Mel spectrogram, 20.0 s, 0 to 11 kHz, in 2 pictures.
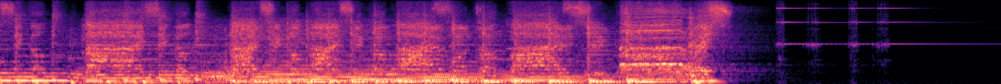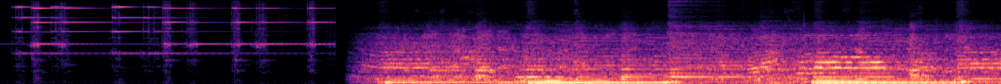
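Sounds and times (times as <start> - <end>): rock music with guitar: 0.0 - 7.1
bicycle bells ringing: 7.7 - 13.4.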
